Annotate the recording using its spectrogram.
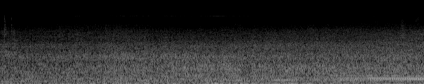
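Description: Street traffic noise: a steady rush of passing vehicles that grows louder as a double-decker bus draws near.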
